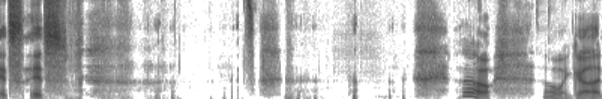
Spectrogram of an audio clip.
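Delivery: whispered, breathy, laughing through the words. Reacting to something ridiculous on screen, laughing while talking. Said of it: "I'm laughing".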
